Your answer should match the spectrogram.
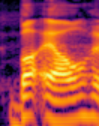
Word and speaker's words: Baal: Now, Baal is Baal, if you want to pronounce it the correct way, in the Old Testament.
